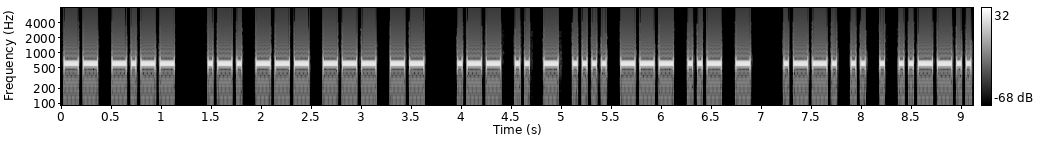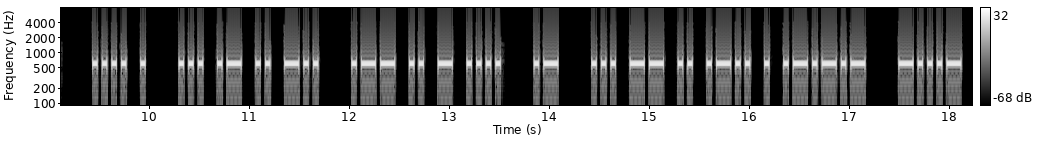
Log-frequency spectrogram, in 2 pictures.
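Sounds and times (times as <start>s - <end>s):
English Morse code at 25 words per minute: 0.0s - 18.2s.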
